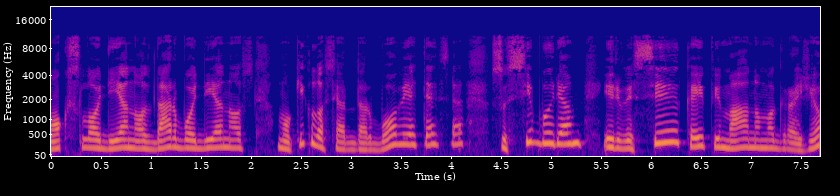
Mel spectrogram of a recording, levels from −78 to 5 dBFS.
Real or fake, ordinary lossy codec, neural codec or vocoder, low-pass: real; MP3, 48 kbps; none; 19.8 kHz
